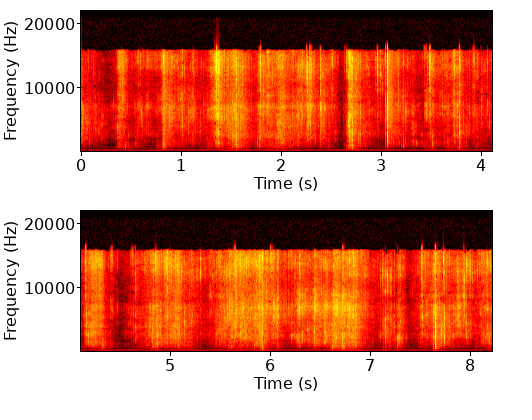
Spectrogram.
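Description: Hands press a loose sheet of clear plastic bubble wrap lying on a table, then pinch single bubbles between the fingers to pop them. Soft, bright plastic crinkling runs throughout, broken by sharp, dry pops that stop instantly with no ring.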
